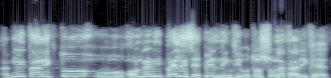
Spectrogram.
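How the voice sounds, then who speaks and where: High-pitched male lawyer on muffled call. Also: expressive. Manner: halting, repeats phrases, polite frequent acknowledgements. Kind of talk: phone interview, explaining a case. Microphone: phone call. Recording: muffled, lo-fi phone call recording.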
